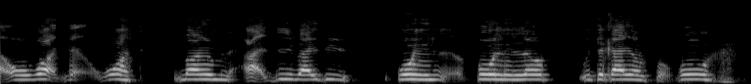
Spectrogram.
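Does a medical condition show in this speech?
Yes: cerebral palsy.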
